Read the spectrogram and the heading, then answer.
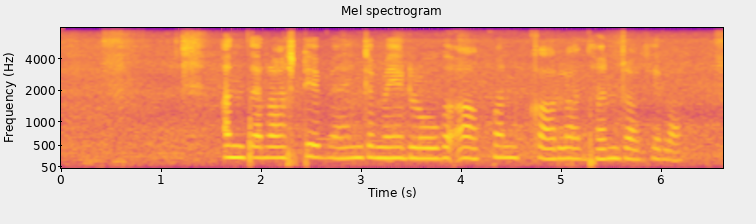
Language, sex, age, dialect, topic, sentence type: Bhojpuri, female, 31-35, Northern, banking, statement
